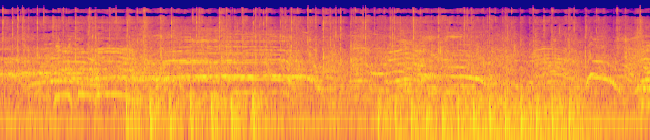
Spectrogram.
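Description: A man's voice through the PA, giving long, wavering held yells, over two runs of rapid bass drum strokes from the drum kit during a band soundcheck.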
